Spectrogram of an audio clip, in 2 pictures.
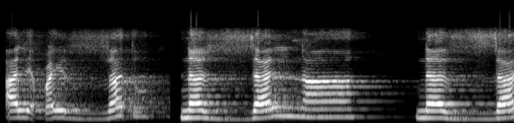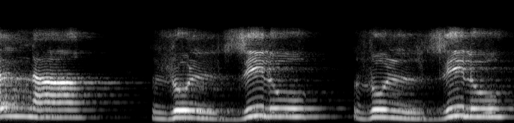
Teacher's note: زا کی ادائیگی دیکھیے، العزت، نزلنا، نزلنا، زلزلو، زلزلو، دیکھیے یہ جو آواز آ رہی ہے یہ زا کی سیٹی ہے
